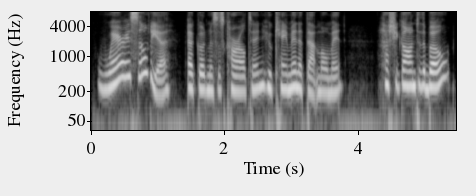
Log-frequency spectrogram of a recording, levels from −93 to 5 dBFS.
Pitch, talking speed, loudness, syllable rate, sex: 250 Hz, 195 wpm, -17 LUFS, 5.5 syllables/s, female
